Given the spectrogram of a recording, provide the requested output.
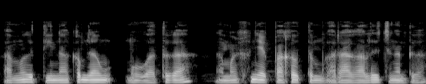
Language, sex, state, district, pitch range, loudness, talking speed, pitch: Wancho, male, Arunachal Pradesh, Longding, 95-105 Hz, -19 LUFS, 210 wpm, 100 Hz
